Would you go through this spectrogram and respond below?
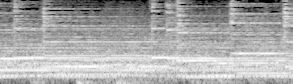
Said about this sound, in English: By the way, wasn't a big fan of the chime. But did you hear? Listen very closely to the chime here,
